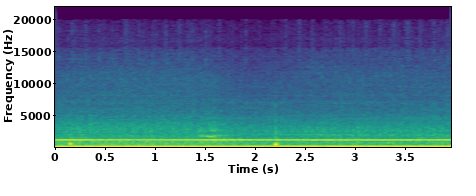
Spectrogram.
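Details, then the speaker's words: 2000 Toyota Sienna with about half a million miles, hail-damaged salvage-auction van: steady even idle with a faint constant whine, no knocks or misses; running flawless and perfect, though an engine mount is loose. "it's running flawless like absolutely flawless guys I don't I I have absolutely no use for this well listen to this it's perfect"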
